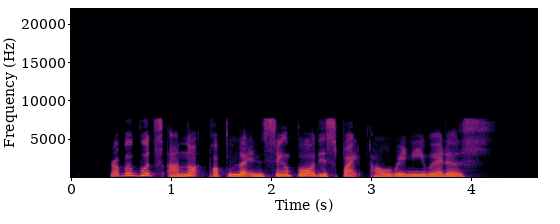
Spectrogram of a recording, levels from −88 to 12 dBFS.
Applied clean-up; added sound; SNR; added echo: neural mask model DeepFilterNet 3.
